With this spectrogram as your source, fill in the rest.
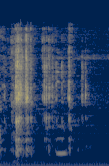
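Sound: paper crinkling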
